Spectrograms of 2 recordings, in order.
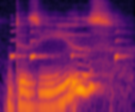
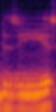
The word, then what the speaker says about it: disease: Um, so we have a question about the word how to pronounce disease. Um, so we have two Z sounds in disease and the stress is on the second syllable Z's.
